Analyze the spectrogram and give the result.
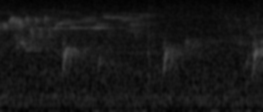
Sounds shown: warbler song, unidentified sound, Swainson's Thrush call

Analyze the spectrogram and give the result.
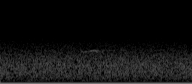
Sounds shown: Mountain Quail call

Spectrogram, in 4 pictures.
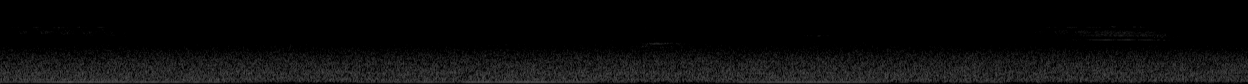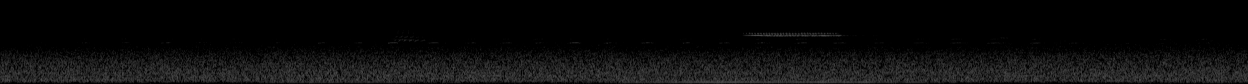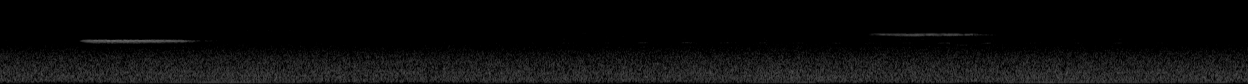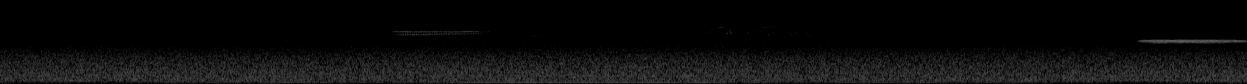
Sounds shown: MacGillivray's Warbler song, unidentified sound, Varied Thrush call, Varied Thrush song, Hermit Thrush song, Red-breasted Nuthatch song

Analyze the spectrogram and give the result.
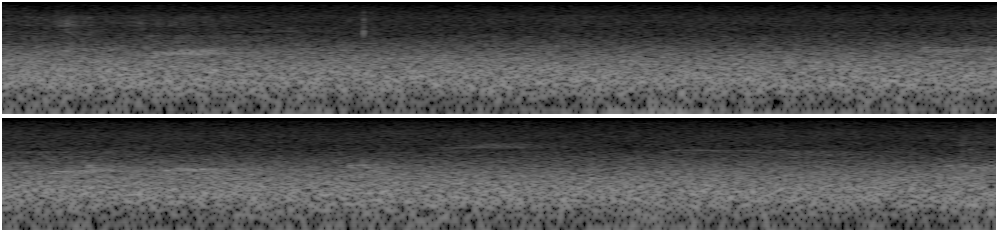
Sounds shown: Olive-sided Flycatcher song, Mountain Quail call, unidentified sound, Western Wood-Pewee song

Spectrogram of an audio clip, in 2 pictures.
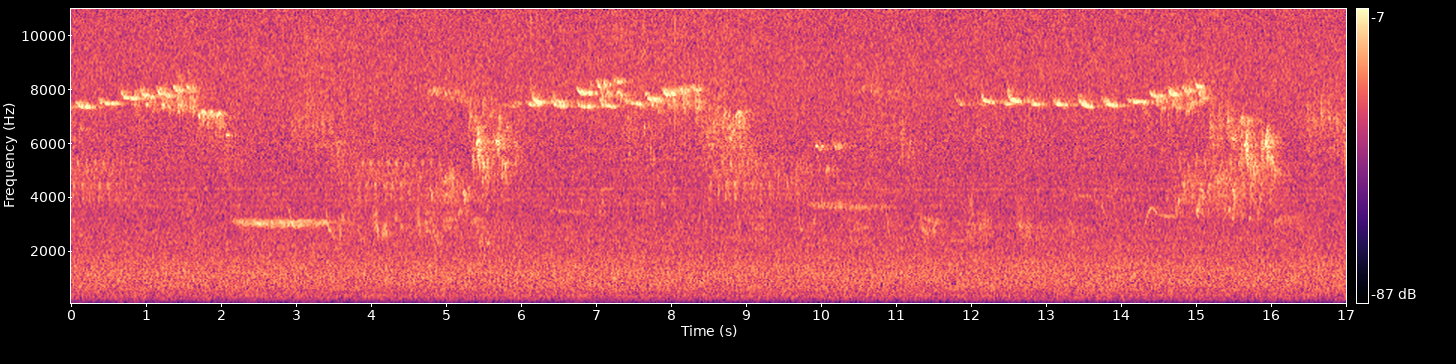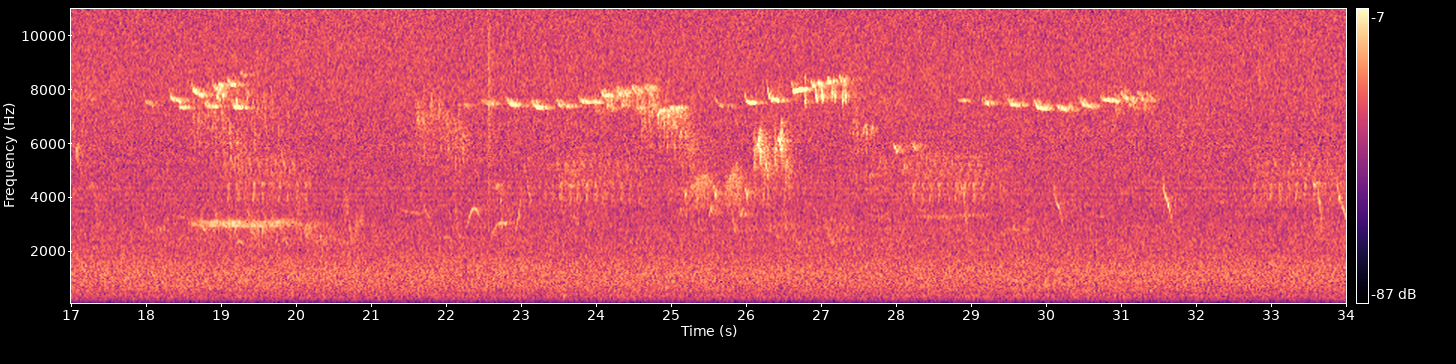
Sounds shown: Chestnut-backed Chickadee call, Western Wood-Pewee call, Western Tanager song, Golden-crowned Kinglet song, Evening Grosbeak call, Dark-eyed Junco song, Varied Thrush song, warbler song

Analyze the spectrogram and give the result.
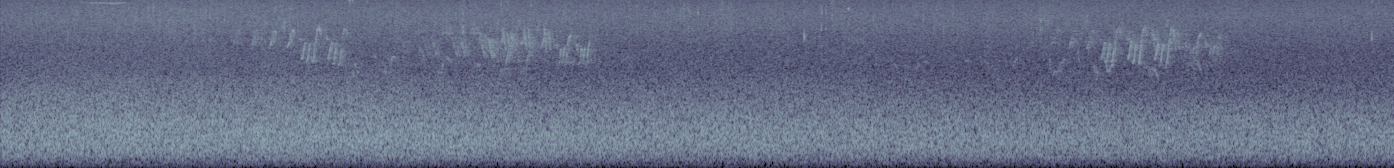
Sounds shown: MacGillivray's Warbler song, Purple Finch song

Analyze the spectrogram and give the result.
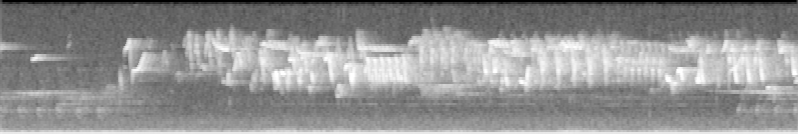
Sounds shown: Hermit Thrush song, Pacific-slope Flycatcher song, Red-breasted Nuthatch song, Brown Creeper call, Pacific Wren song, Steller's Jay call

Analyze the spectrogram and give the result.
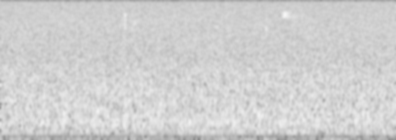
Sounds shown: unidentified bird chip note

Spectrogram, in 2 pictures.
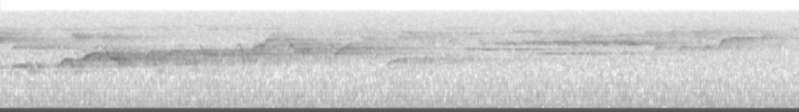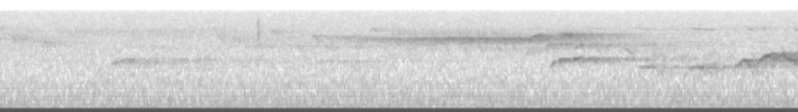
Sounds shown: Swainson's Thrush song, Golden-crowned Kinglet song, Swainson's Thrush call, Black-capped Chickadee song, warbler song

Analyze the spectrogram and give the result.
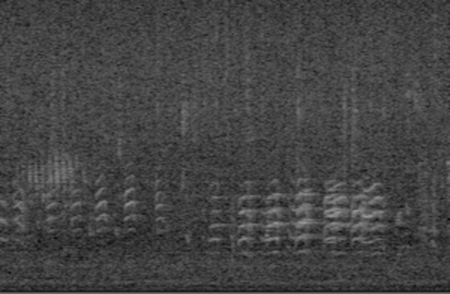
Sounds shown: Red-breasted Nuthatch call, insect buzz, unidentified sound, Red-breasted Nuthatch song

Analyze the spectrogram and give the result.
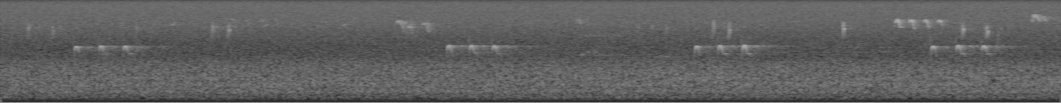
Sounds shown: Chestnut-backed Chickadee call, unidentified bird chip note, Olive-sided Flycatcher call

